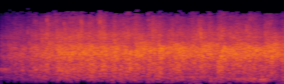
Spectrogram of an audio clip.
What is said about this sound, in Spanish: Dele palmas al Señor, hermano, aleluya, aleluya.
